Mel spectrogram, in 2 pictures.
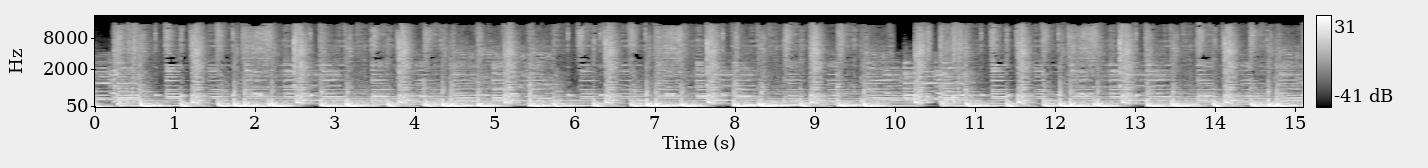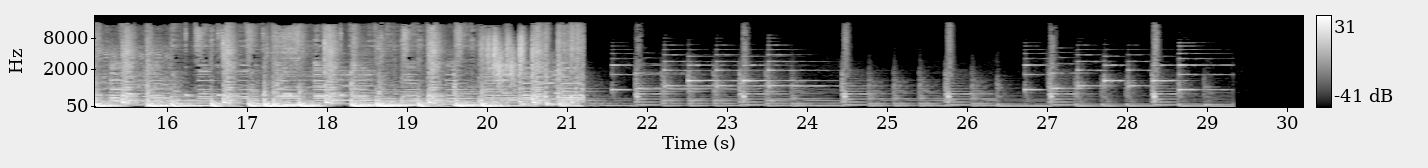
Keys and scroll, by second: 3.7 shift+d, 6.2 F2, 7.2 BackSpace, 7.4 BackSpace, 7.5 BackSpace, 7.6 BackSpace, 8.4 Left, 8.6 Left, 9.7 BackSpace, 11.0-16.4 typing, 17.8 Return, 22.3 alt+shift+s, 23.6 Tab, 24.0 Tab, 28.8 Tab, 29.8 s.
